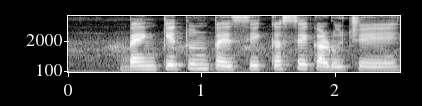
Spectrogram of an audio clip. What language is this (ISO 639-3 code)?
mar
